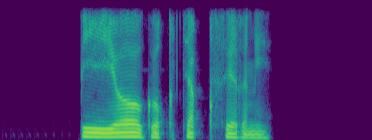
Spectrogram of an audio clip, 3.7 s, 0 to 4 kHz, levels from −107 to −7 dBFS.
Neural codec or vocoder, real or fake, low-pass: codec, 16 kHz, 8 kbps, FunCodec, trained on LibriTTS, 25 frames a second; fake; 3.6 kHz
